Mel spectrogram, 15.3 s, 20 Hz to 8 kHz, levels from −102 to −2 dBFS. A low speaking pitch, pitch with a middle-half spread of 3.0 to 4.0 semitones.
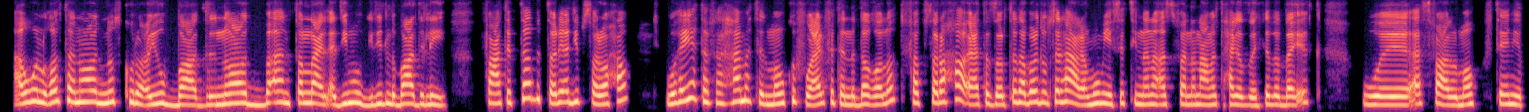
No: very high, 255 Hz; average, 3.6 semitones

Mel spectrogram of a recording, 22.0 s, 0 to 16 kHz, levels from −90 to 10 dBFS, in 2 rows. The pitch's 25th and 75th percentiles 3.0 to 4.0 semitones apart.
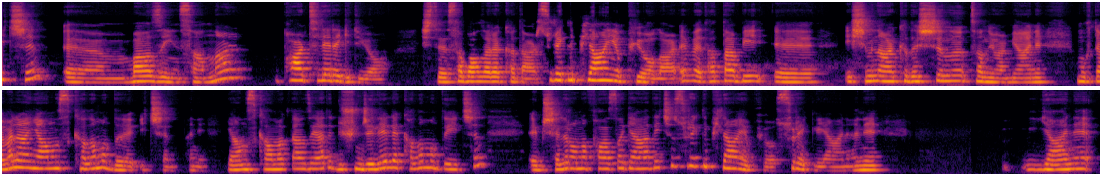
No: average, 4.8 semitones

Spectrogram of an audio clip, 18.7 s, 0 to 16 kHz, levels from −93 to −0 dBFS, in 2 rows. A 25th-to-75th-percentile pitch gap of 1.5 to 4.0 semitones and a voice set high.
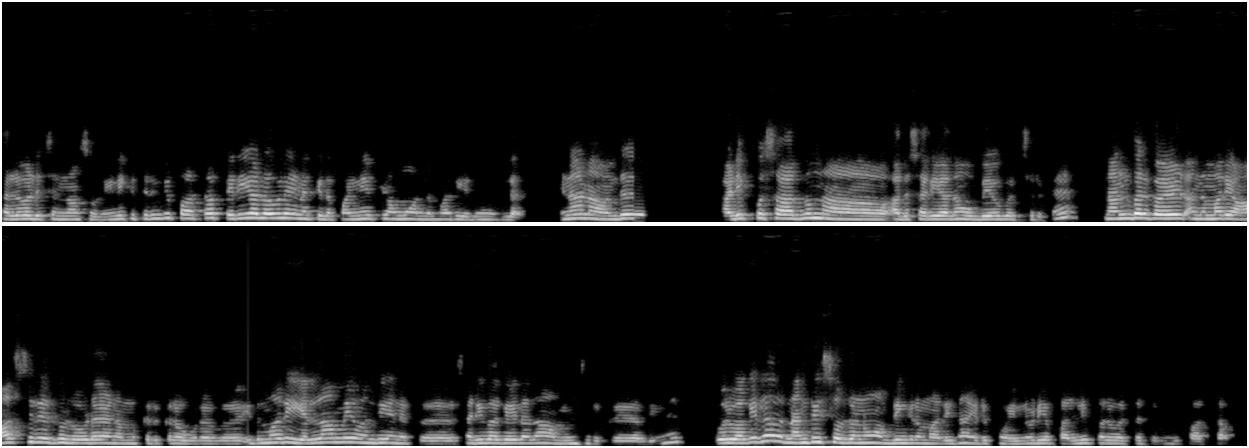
Yes: average, 3.4 semitones; very high, 250 Hz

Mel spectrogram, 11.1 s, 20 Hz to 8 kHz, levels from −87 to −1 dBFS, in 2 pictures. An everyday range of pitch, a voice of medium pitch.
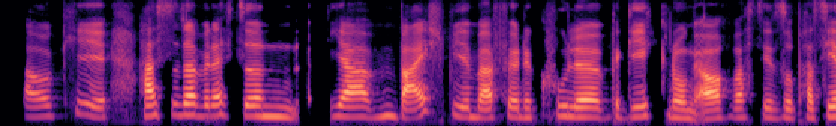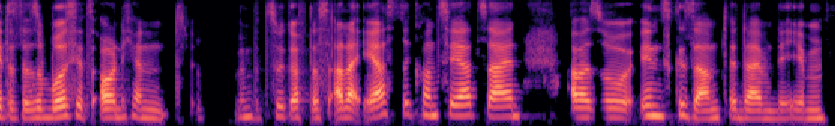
Yes: average, 3.0 semitones; medium, 175 Hz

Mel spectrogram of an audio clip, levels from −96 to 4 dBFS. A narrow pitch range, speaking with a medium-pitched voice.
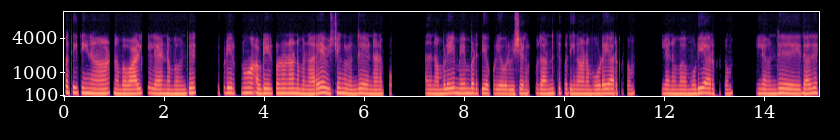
Yes: narrow, 1.8 semitones; medium, 175 Hz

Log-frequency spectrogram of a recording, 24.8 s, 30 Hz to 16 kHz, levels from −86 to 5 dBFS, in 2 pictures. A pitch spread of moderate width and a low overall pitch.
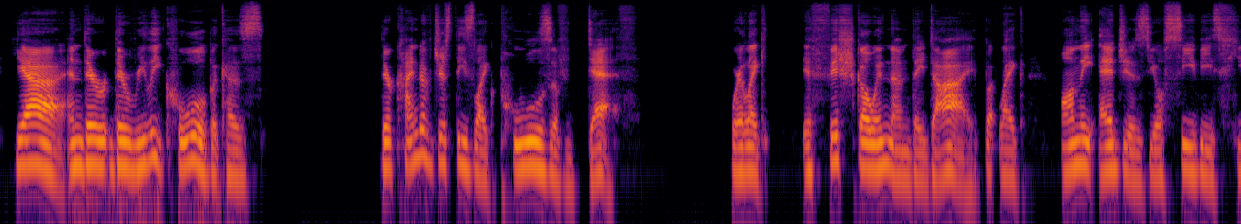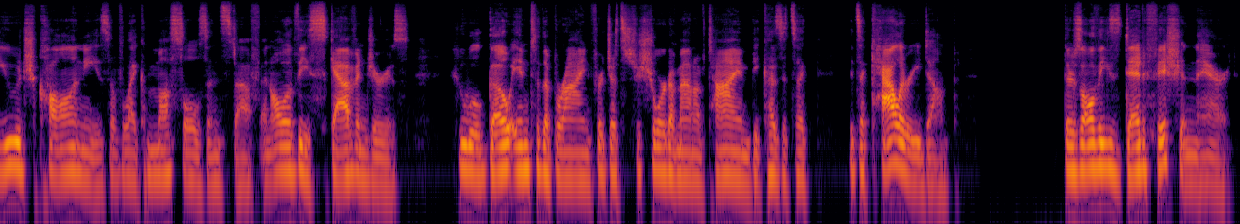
Yes: average, 4.2 semitones; low, 130 Hz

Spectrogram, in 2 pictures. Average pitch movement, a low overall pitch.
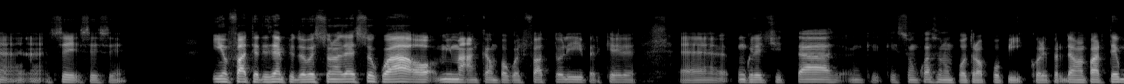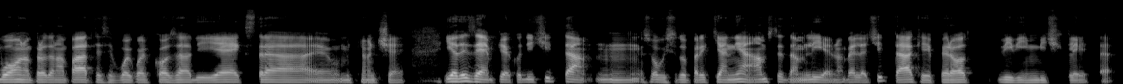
No: narrow, 1.6 semitones; low, 110 Hz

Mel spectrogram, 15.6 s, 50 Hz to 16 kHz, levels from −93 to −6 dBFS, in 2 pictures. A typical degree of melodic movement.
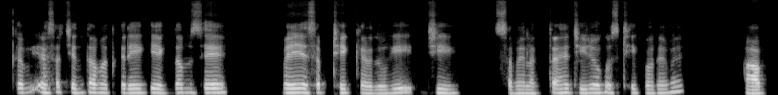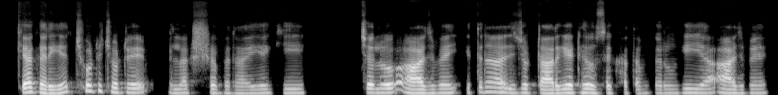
No: narrow, 1.9 semitones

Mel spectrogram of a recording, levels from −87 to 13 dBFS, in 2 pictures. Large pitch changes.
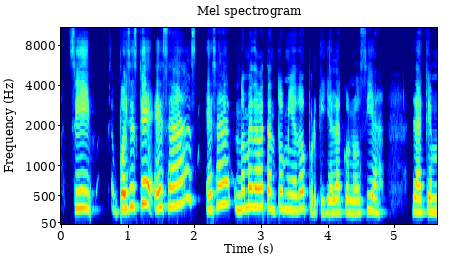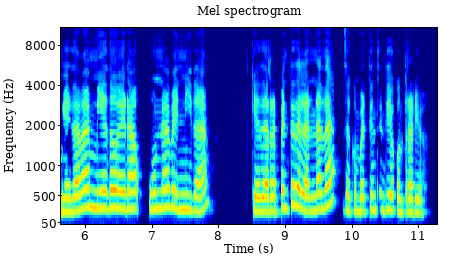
No: average, 4.0 semitones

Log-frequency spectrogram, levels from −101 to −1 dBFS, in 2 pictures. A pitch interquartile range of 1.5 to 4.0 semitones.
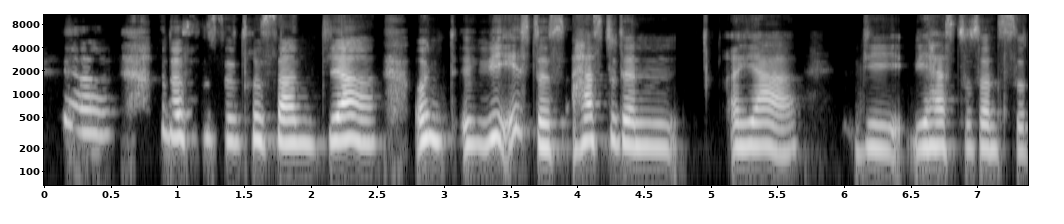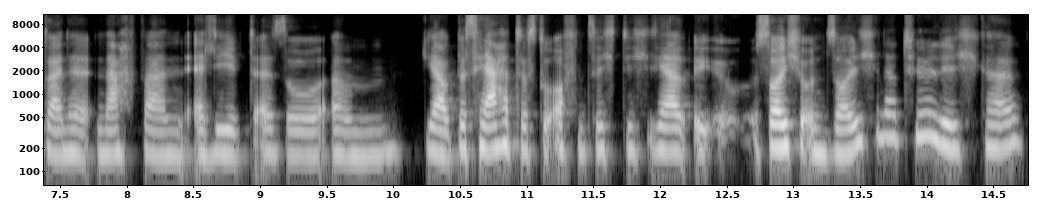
No: average, 4.7 semitones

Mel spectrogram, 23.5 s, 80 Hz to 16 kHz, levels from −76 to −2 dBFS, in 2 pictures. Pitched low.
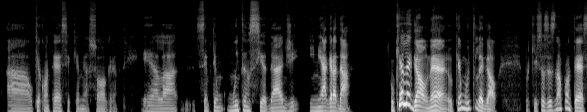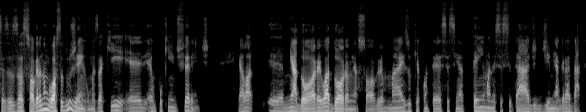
Yes: low, 110 Hz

